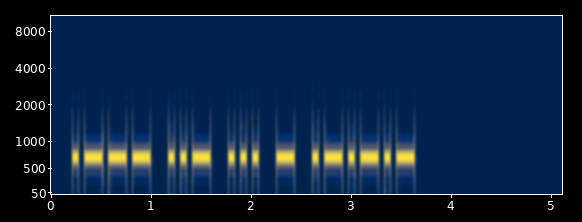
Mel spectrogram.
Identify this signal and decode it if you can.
Morse code, heard as a keyed tone, about 20 wpm, 700 Hz. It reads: JUST.
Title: Sentences from Top 800 Words 20wpm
